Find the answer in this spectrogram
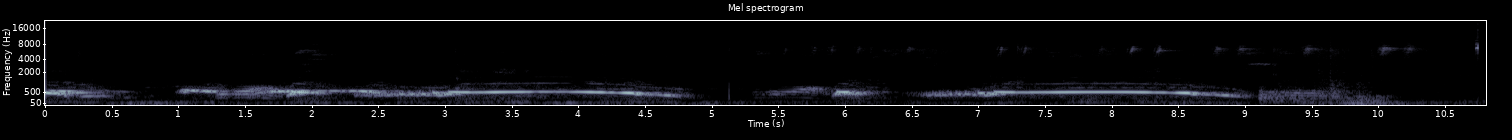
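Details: Five-month-old puter pelung, a Barbary dove bred in a home garden in Indonesia, giving its long cooing: two drawn-out phrases, each a rough opening coo and then a smooth sustained mellow tone, with a faint ticking in the background.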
